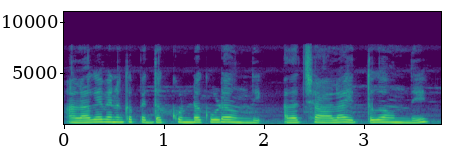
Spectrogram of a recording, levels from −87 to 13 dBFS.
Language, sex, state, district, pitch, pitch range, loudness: Telugu, female, Telangana, Mahabubabad, 220 Hz, 210-230 Hz, -12 LUFS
